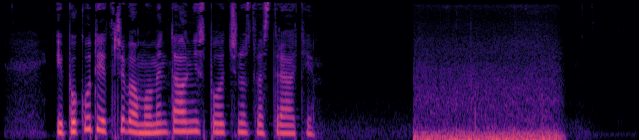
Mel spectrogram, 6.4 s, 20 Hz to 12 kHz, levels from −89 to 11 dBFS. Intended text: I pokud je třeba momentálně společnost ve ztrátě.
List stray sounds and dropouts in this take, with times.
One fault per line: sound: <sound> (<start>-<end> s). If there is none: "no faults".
sound: thud (4.1-5.7 s)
